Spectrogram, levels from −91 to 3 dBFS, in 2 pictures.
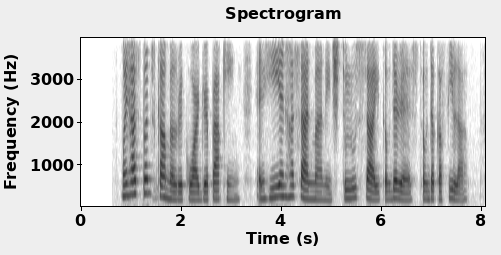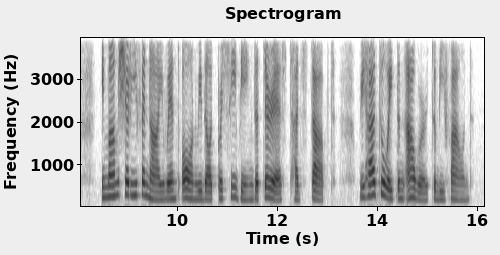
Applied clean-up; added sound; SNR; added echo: none; none; none; none.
